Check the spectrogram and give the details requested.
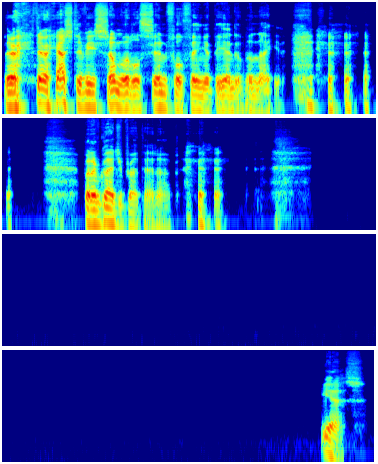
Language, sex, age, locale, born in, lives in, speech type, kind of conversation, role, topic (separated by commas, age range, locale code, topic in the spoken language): English, male, 70-74, en-US, Canada, United States, conversation, advice, user, How can I manage feeling overwhelmed by my daily responsibilities?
